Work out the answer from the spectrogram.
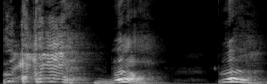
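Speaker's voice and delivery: high, loud disgusted spitting; loud grossed-out bleh. Acted. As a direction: spit it out in disgust. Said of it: "she cried".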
